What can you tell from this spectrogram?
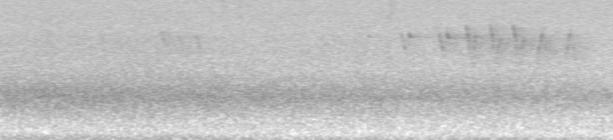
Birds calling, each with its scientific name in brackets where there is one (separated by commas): Northern Waterthrush (Parkesia noveboracensis), American Goldfinch (Spinus tristis)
